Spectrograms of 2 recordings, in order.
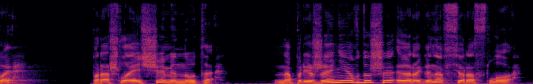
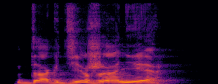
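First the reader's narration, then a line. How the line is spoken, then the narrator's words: Growling. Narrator (Russian): Прорычал он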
